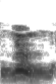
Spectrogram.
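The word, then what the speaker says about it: noon (νῦν): The word now in Greek is spelled N-U-N. Don't be bothered by it. It's pronounced noon, N-O-O-N.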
